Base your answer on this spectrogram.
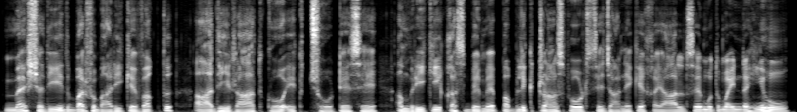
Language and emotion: Urdu, fearful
